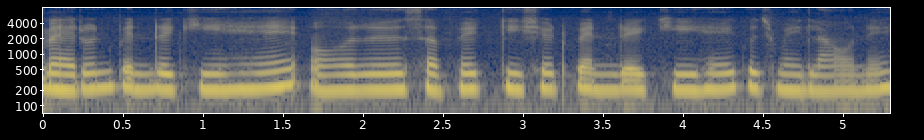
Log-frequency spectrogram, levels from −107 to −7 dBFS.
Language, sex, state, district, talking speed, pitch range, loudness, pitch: Hindi, female, Bihar, Darbhanga, 170 wpm, 200-215 Hz, -32 LUFS, 210 Hz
